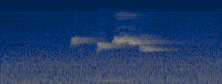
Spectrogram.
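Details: Red-whiskered bulbul, a caged bird kept around the house, giving a short bright phrase of three or four quick liquid whistled notes that rise and then drop, lasting about half a second. Steady low hum underneath.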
